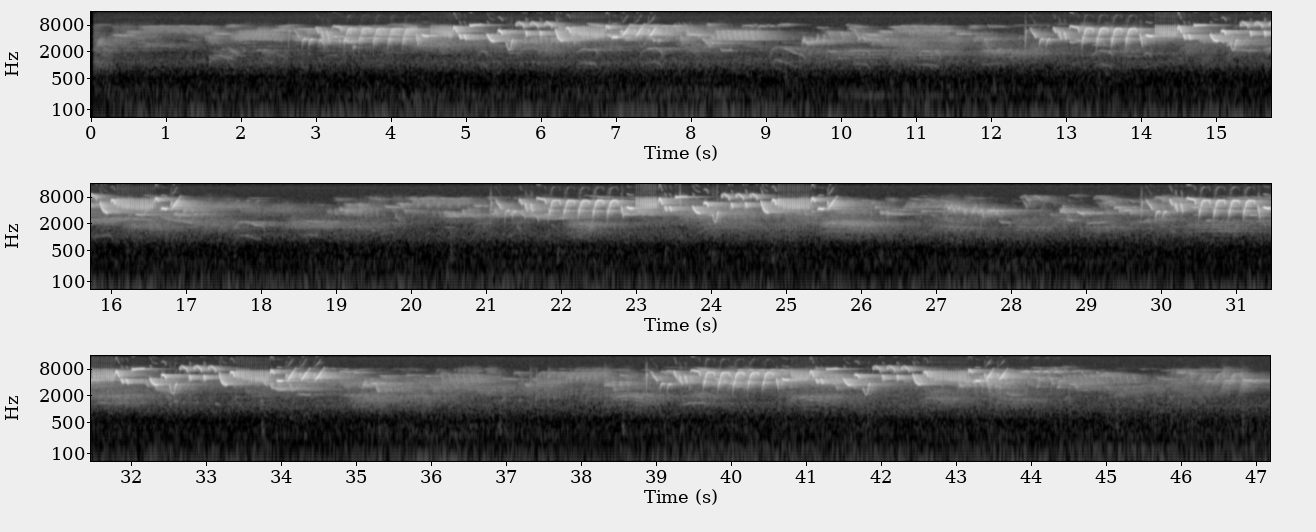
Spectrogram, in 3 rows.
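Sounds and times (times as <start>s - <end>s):
Eurasian wren singing: 3.0s - 7.8s, 12.7s - 17.0s, 21.1s - 25.7s, 29.8s - 34.6s, 38.8s - 44.3s.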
